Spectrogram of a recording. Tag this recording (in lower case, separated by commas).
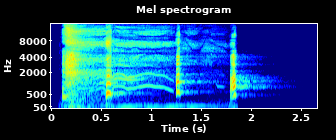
human voice, laughter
